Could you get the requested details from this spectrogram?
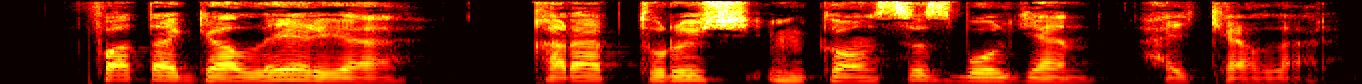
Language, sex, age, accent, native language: Uzbek, male, 18-24, Jizzax, Uzbek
